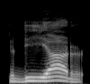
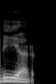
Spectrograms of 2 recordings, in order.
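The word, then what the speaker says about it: dear: যেমন দেখো ডিয়ার, এই শব্দটার সঠিক উচ্চারণ হবে ডিয়ার, বাট অনেকেই উচ্চারণ করছো ডেয়ার, তাই ভুল হচ্ছে।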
